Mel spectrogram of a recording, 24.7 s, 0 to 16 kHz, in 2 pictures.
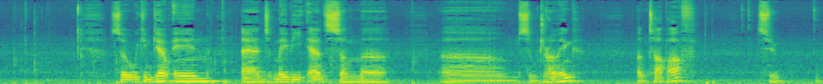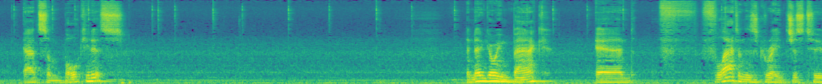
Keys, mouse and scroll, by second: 0.6 ctrl+middle click, 1.8 ctrl+middle click, 2.6 ctrl+scroll down 1, 3.4 ctrl+middle click, 5.2 shift+middle click, 7.3-9.0 scroll up 1, 10.6-11.5 scroll, 11.5 double click, 14.2 f, 15.0 double click.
